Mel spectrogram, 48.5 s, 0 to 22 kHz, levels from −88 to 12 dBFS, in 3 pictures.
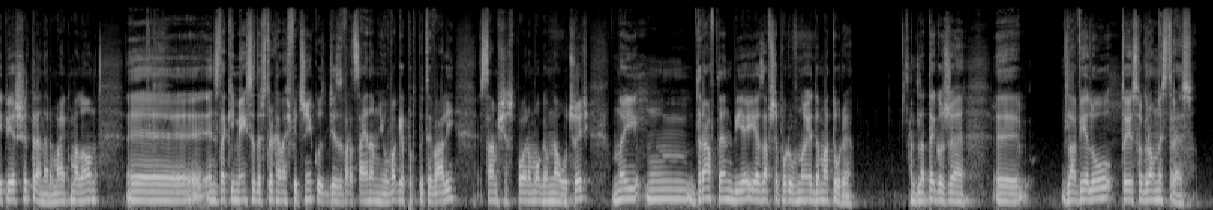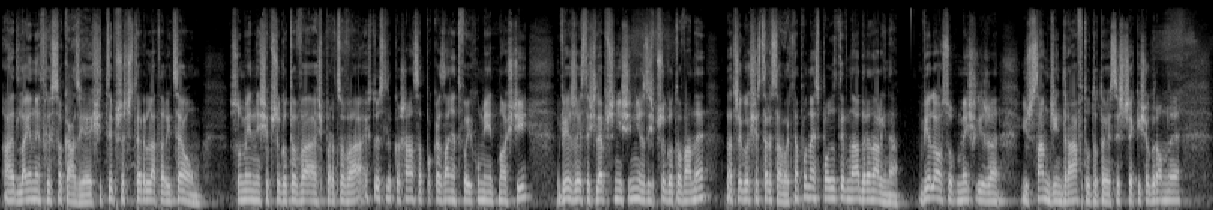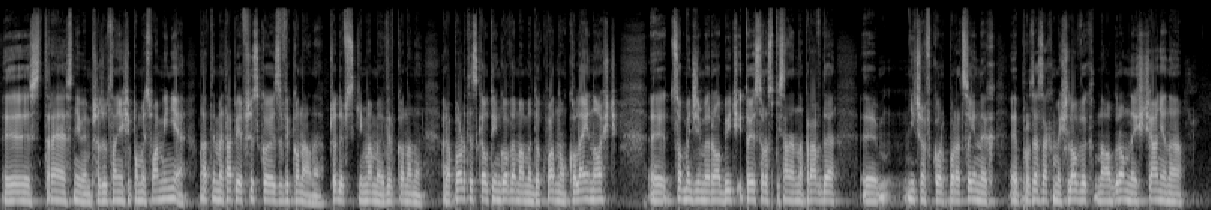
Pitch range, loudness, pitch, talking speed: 120-140 Hz, -18 LUFS, 130 Hz, 165 wpm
